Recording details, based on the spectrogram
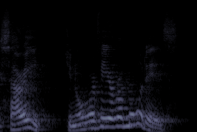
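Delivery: put-on genuine-sounding Cork accent. Retelling how Roseanne asked a shop lady for directions, imitating Roseanne's Cork accent. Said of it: "It sounded like a real Cork accent".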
